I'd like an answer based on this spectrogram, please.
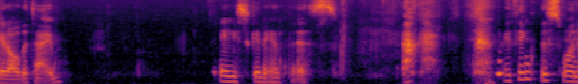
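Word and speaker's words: Aeschynanthus: it made me happy variegated lipstick plant a scananthus i learned how to say it recently and now i like to say it all the time a schenanthus okay i think this one is from i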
